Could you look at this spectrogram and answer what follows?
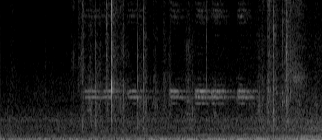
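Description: Light clicks and ticks of a plastic opening pick prying along the edge of a Samsung Galaxy Tab E, working the glued screen layers apart. There is one sharp click about a second and a half in, and a faint high squeak through the middle.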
